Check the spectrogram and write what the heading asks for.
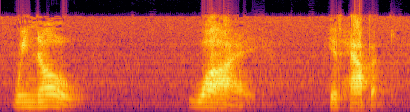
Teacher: Happened was much longer than it, and know was much longer than we.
